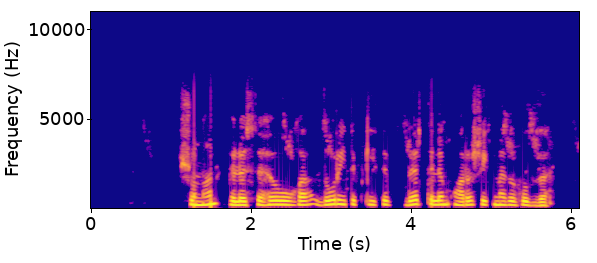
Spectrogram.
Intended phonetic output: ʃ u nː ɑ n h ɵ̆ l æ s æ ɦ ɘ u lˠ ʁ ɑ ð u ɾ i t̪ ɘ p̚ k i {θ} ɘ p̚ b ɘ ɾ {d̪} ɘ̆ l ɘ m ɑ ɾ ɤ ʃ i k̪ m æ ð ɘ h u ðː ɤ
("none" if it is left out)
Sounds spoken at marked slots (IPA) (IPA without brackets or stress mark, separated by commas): θ, t̪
